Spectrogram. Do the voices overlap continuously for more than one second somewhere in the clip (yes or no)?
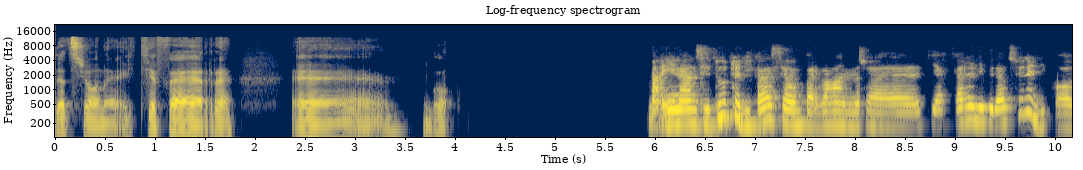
no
